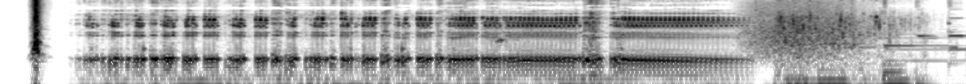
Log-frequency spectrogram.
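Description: A koala gives a long run of rapid, rasping, belch-like grunts that throb steadily for several seconds.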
